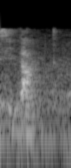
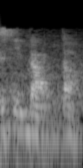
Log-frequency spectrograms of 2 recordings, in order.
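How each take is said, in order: First: The name ends with a T sound. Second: The name ends with a soft final vowel. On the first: This is the form used in India today. "se dice Siddhartha... ahora ya lo acaban con T" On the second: This is the older form with the final vowel. "no se dice Siddhartha"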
